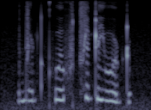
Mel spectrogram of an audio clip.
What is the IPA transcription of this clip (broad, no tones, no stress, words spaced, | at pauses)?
dʱəʈkʷʰexʷ t͡sɛʈjuʈ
